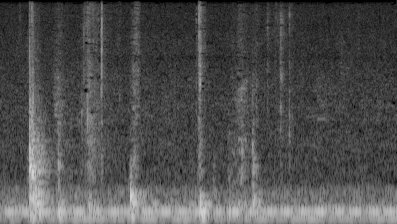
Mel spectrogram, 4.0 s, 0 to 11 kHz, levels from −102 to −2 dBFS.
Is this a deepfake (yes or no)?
no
